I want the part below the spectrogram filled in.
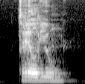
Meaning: quintillion, 10¹⁸
- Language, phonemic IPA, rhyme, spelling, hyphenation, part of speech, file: Dutch, /trɪlˈjun/, -un, triljoen, tril‧joen, noun, Nl-triljoen.ogg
